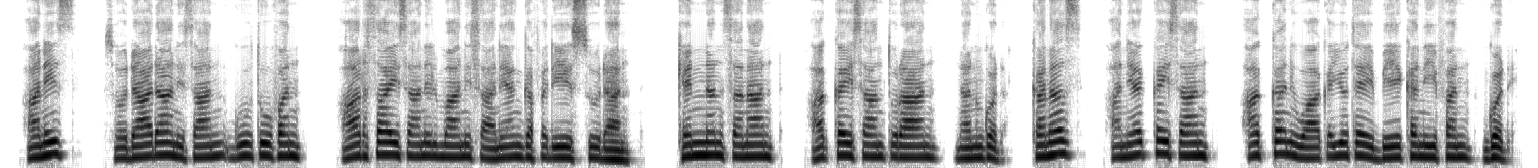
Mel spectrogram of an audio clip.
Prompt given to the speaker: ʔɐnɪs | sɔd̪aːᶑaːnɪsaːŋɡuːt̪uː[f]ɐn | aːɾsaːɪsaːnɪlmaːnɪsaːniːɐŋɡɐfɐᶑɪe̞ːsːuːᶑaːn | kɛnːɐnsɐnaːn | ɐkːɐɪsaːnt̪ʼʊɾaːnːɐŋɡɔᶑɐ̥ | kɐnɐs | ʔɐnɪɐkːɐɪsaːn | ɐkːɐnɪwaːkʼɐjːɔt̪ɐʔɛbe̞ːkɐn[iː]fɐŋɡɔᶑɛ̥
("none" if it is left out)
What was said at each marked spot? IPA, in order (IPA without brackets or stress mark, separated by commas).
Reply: f, iː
